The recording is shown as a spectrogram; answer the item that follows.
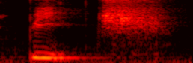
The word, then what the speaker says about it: peach: peach get that pronunciation peach peach yeah so this sound you're pronouncing this kind of like with a it's it's an affricate sound which means you're going to have kind of a t attached okay good gotcha is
